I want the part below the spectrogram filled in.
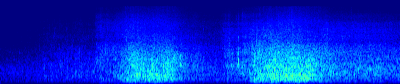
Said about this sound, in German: das Tosen der Brandung übertönte all die Stimmen in seinem Kopf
